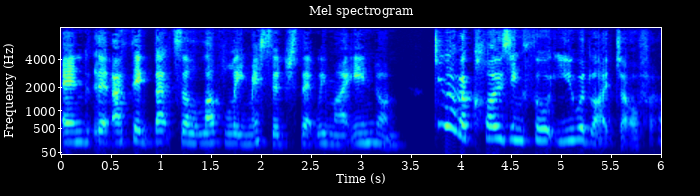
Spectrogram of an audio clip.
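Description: She has a plain, everyday voice, fairly high in pitch, with ordinary pitch variation. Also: fairly quick pace. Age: 40s. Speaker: podcast host and career coach. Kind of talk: interview.

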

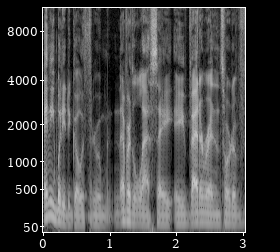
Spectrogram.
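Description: A man with a Canadian accent speaks in a very deep, low pitch. The recording is very clean, with a silent background. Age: 30s. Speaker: sports podcast host. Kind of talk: casual solo commentary. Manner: animated.

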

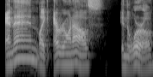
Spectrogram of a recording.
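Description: A man with a Midwestern American accent is heard on a very clean recording with a silent background. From US Midwest. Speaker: podcast host. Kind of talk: casual chat.

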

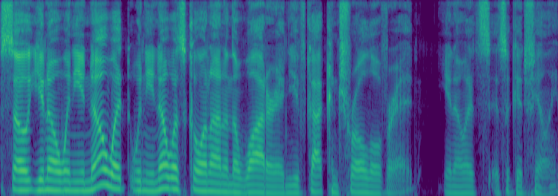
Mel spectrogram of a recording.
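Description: A man's medium-pitched voice at a very fast pace, dark and mellow in tone, with ordinary pitch variation, big swings in loudness, and a very clean recording over a silent background. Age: 50s. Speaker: water treatment salesman. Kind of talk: casual chat.

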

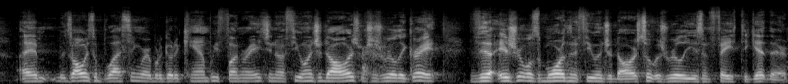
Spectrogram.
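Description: A man talks at a very fast pace with hardly any pauses, his fairly high voice flat and monotone over noticeable background noise. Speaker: youth church member. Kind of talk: testimony.

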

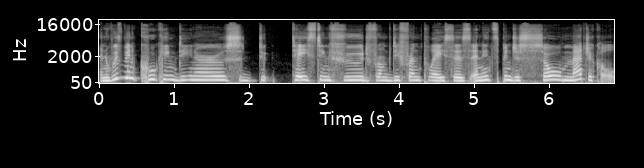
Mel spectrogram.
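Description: Her fairly high voice has a dark, mellow tone as this woman speaks at a fairly slow pace with ordinary pitch variation. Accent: Russian. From Russia. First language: Russian. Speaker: podcast host. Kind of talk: casual chat. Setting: studio.

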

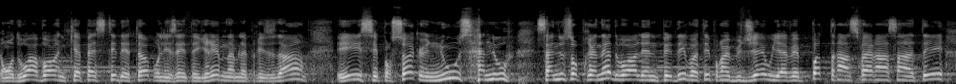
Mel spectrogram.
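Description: This man's voice is high in pitch, with ordinary pitch variation. He goes at a fairly quick pace over noticeable background noise. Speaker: member of parliament. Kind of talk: political debate.

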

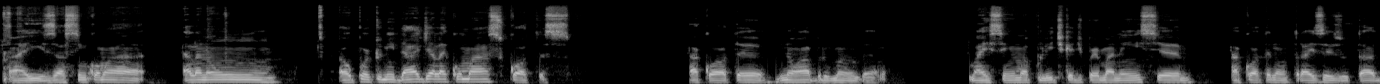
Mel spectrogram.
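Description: Speaking at a fairly slow pace with long, frequent pauses, a man keeps a monotone, flat intonation and very even loudness. His voice is fairly low in pitch with a dark, mellow tone, recorded dry and close with no echo. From Santa Catarina, Brazil (Laguna). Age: young. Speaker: poet and cultural producer. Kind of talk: online live conversation. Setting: Facebook live video.

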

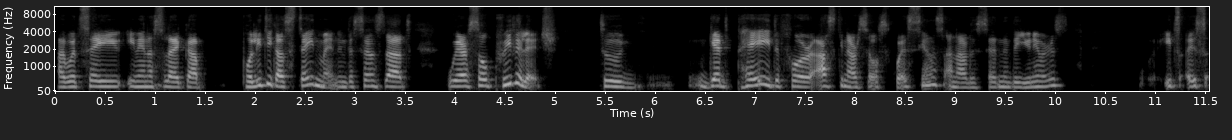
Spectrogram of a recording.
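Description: A woman speaks with a Spanish accent at a moderate pace, her tone bright and sharp. The recording is very clean, with a silent background. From Chile, La Serena. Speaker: astrophysicist. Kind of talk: interview.

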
